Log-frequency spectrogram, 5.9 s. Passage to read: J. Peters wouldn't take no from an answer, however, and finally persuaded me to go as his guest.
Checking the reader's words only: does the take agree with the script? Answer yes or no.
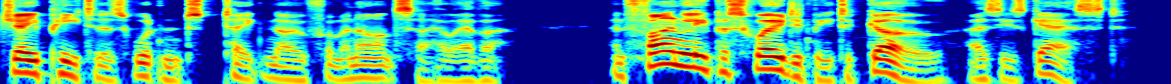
yes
